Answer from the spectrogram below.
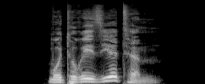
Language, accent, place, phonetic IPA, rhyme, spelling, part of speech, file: German, Germany, Berlin, [motoʁiˈziːɐ̯təm], -iːɐ̯təm, motorisiertem, adjective, De-motorisiertem.ogg
- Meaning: strong dative masculine/neuter singular of motorisiert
